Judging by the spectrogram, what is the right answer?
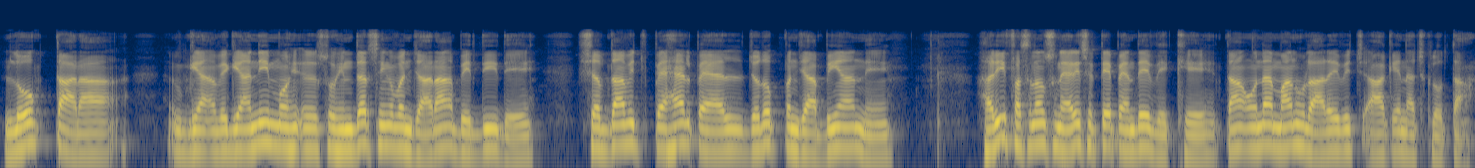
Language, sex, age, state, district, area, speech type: Punjabi, male, 30-45, Punjab, Jalandhar, urban, spontaneous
